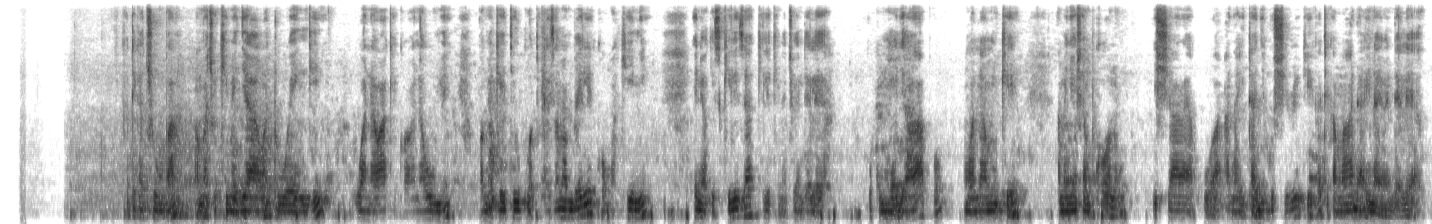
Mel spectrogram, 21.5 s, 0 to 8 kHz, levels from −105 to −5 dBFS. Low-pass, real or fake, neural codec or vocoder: 7.2 kHz; real; none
